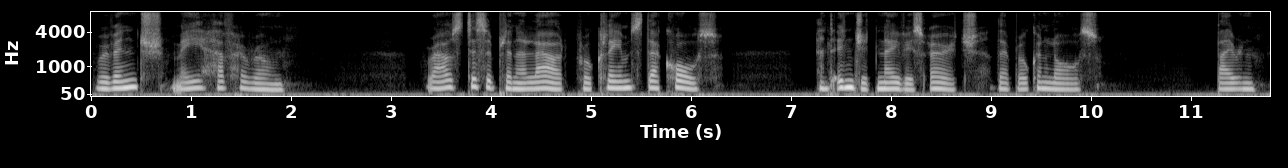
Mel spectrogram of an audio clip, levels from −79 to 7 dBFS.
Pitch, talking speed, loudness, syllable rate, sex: 185 Hz, 95 wpm, -17 LUFS, 4.4 syllables/s, female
